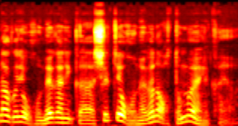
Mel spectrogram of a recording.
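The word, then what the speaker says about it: omega: 이거 W가 아니라 이거 읽을 때 오메가라고 읽어요. 오메가. 오메가라고 읽습니다. 이제 오메가는 이제 그리스 문자의 그 알파벳이죠. 이게 오늘날 이제 영어 알파벳의 W로 바뀐 건데 이거 읽을 때 오메가라 읽어요. W가 아닙니다.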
